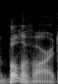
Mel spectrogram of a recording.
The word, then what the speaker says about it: boulevard: Here is the word for a boulevard in French. Listen and repeat, being sure you imitate the French pronunciation in every way.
